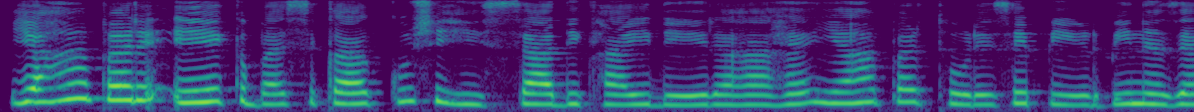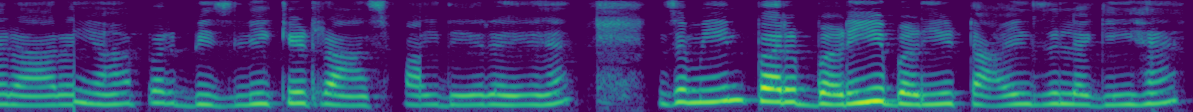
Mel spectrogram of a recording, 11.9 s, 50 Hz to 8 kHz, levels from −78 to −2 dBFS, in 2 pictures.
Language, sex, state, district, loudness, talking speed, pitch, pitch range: Hindi, female, Uttar Pradesh, Gorakhpur, -23 LUFS, 185 wpm, 275 Hz, 255-315 Hz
